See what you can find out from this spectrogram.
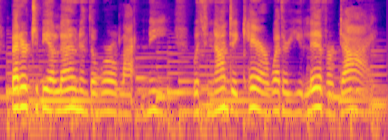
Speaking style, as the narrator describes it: she sighed

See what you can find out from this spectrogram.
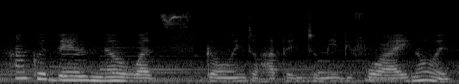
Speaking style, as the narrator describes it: sighed

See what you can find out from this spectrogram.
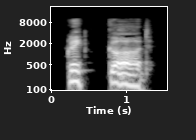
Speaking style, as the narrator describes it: exclaimed the old man

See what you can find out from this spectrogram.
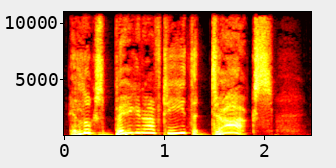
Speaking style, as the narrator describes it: Aiden's aunt exclaimed

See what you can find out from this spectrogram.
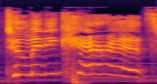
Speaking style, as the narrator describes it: cried Beaver

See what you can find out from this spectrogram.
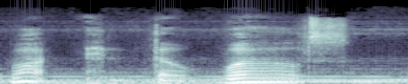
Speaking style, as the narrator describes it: I mutter

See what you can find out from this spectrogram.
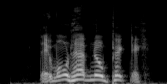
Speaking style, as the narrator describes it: went on Alfred, with a little chuckle

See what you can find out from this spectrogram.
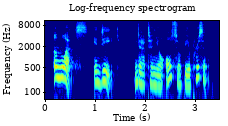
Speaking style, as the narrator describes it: replied Porthos

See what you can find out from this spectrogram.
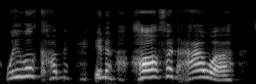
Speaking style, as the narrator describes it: stammered Binky

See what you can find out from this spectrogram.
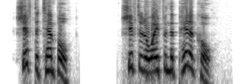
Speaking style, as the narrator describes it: Someone shouted

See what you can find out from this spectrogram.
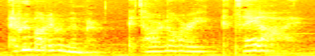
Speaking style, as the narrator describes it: cried Snodgrass excitedly

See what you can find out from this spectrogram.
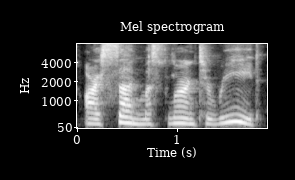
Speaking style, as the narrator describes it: he said frantically

